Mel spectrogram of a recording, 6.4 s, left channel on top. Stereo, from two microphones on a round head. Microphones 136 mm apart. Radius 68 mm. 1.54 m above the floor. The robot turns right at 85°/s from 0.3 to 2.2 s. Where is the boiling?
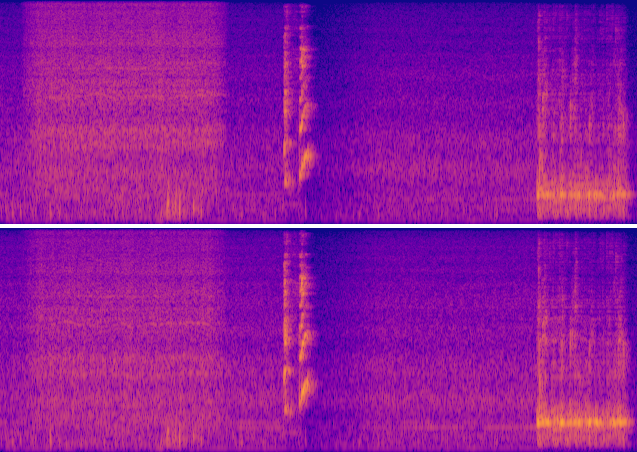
5° right (ahead or behind), 0.9 m.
